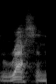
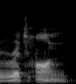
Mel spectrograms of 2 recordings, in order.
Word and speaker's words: Raton: Raiden was making fun of me because I call it Ratten instead of Raton.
